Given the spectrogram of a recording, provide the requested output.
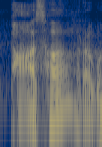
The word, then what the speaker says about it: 바사: 성경에는 바사라고 나옵니다. 왜 성경하고 세계사하고 발음이 다릅니까? 영어식 발음이고요. 이거는 히브리식 발음이기 때문에 다른 거예요. 네 번째 제국이 있습니다.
